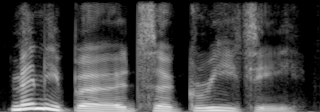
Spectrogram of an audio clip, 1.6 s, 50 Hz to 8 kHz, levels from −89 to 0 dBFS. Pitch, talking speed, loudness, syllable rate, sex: 180 Hz, 150 wpm, -17 LUFS, 4.8 syllables/s, female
